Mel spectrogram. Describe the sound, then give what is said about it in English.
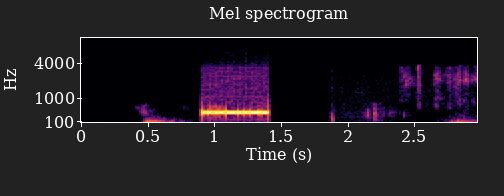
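A telephone ringing tone comes through a call line as one steady buzzing burst of about half a second, set among faint, scattered small noises. “Well, we're getting some fucking ringing now.”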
